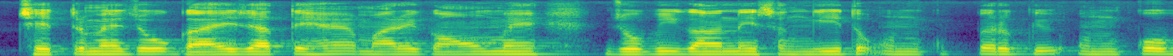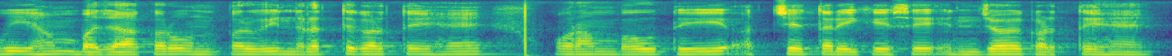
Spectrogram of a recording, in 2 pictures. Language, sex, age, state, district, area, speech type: Hindi, male, 45-60, Rajasthan, Karauli, rural, spontaneous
